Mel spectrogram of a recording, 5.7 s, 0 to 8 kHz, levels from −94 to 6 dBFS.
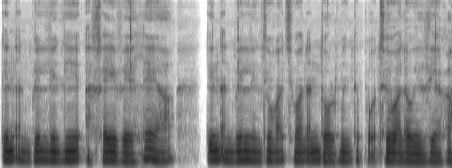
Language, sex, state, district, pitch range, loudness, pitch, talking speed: Mizo, male, Mizoram, Aizawl, 95-105 Hz, -17 LUFS, 100 Hz, 255 wpm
